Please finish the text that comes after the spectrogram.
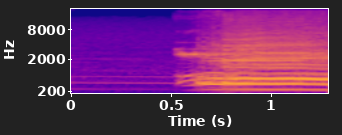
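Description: A Lamborghini Reventón V12 starts from a low steady drone and then swells sharply into a loud, sustained high-pitched rev that holds near and strong to the end.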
